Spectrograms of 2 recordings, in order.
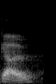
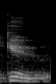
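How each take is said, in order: First: The vowel is a standard 'oh' sound. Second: The vowel is a long 'oo' sound. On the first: It is the standard pronunciation. "rather than go" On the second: It is the speaker's local farmer accent. "I say goo rather than go"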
